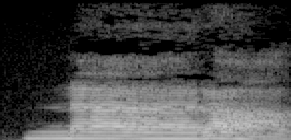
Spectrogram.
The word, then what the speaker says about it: Nārāyaṇāya: Nara. We'll just take the first two syllables there.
